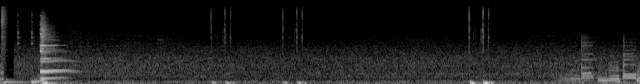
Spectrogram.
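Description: The music breaks off, leaving a steady street background hiss. A short pitched note sounds half a second in. A few soft thuds with sharp clicks follow, around two, three and nearly five seconds in.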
